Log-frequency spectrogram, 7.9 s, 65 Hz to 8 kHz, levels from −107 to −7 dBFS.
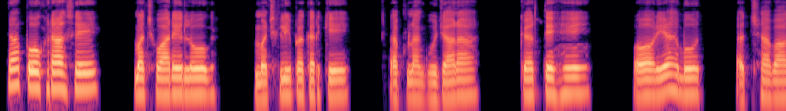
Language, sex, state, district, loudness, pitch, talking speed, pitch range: Hindi, male, Bihar, Lakhisarai, -25 LUFS, 135 Hz, 145 wpm, 125-140 Hz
